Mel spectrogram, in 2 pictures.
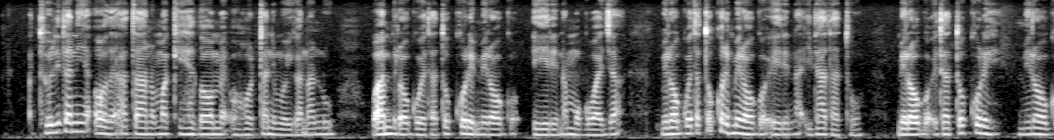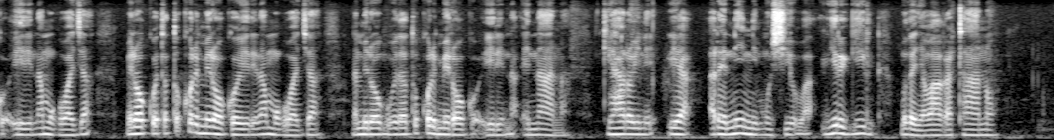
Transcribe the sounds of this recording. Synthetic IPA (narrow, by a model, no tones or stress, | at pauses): atweɾiðaniaʔɔðɛataːnɔmakeɦɛðɔmɛʔoɦɔtanimoiɣananu | wameɾɔɡɔetatokoɾemeɾɔɡɔeɾenamoɣwad͡ʑa | meɾɔɡɔwetatokoɾemeɾɔɡɔʔeɾenaʔiðaðato | meɾɔɡɔʔetatokoɾemeɾɔɡɔʔeɾenamoɣwad͡ʑa | meɾɔɡɔetatokoɾemeɾɔɡɔeɾenamoɣwad͡ʑa | nameɾɔɡɔetatokoɾemeɾɔɡɔʔeɾena̰ʔenana̰ | kehaɾɔineɣeaɾɛninimoʃiɔwa̰ɣiɾɣilmoðɛɲawaɣataːnɔ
